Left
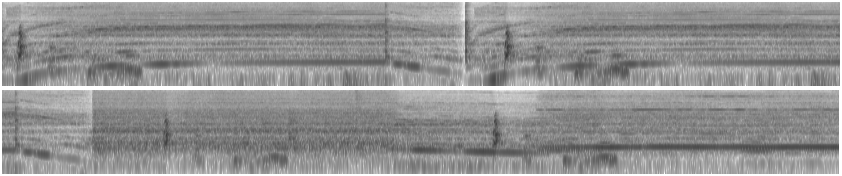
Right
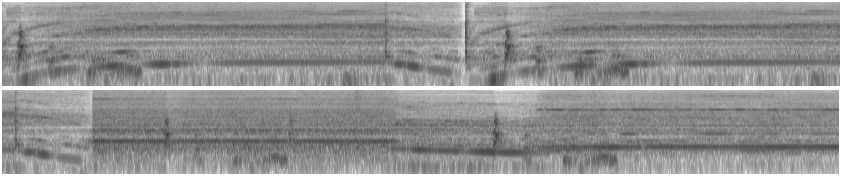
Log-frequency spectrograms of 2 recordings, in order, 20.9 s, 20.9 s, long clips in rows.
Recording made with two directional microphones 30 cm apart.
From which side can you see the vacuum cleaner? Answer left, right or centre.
centre.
